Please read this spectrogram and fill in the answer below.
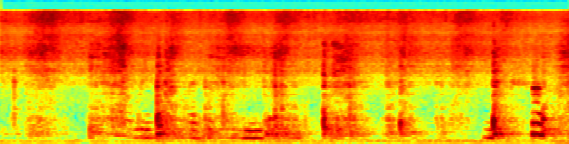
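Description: Chopped onions sizzling in hot oil in a nonstick pan, stirred with a wooden spatula that scrapes across the pan in short, irregular strokes.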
